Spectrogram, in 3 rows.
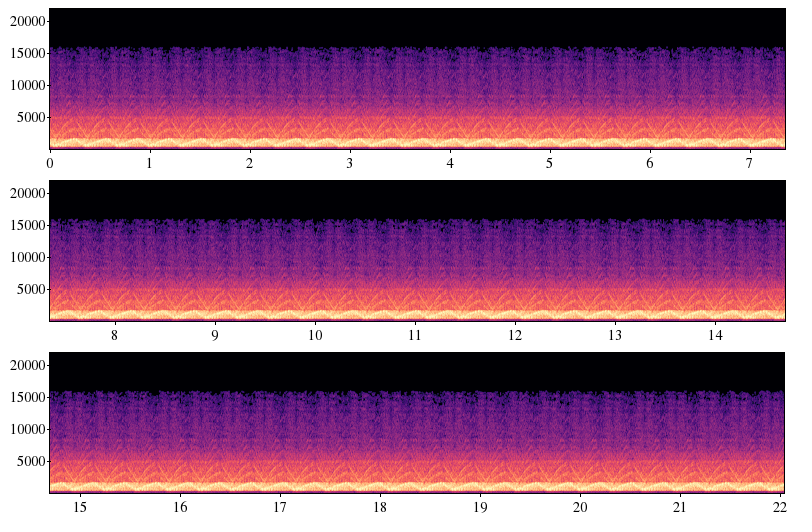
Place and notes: {
  "title": "hosingen, centre d'intervention, signals and alarm sounds - hosingen, centre dintervention, multifunctional siren",
  "date": "2011-09-13 11:13:00",
  "description": "This is the sound of a patrol car with a multifunctional siren that has different alarm signals.\nHosingen, Einsatzzentrum, Multifunktionssirene\nDas ist das Geräusch von einem Streifenwagen mit einer Multifunktionssirene, die verschiedene Alarmsignale hat.\nHosingen, centre d'intervention, sirène multifonctions\nCeci est le bruit d’une voiture de patrouille dotée d’une sirène multifonctions avec plusieurs signaux d’alerte.",
  "latitude": "50.01",
  "longitude": "6.09",
  "altitude": "500",
  "timezone": "Europe/Luxembourg"
}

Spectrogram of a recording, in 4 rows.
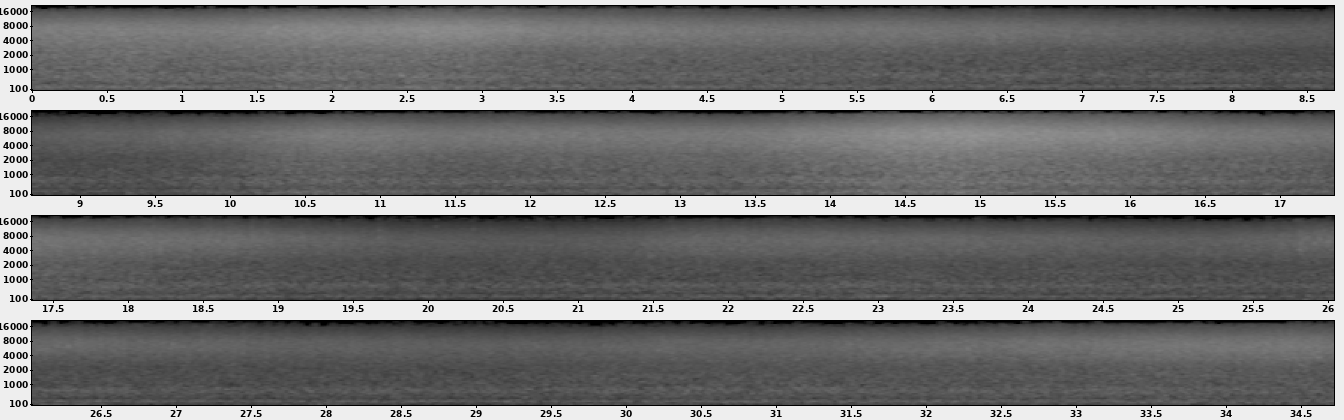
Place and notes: {
  "title": "Lone Pine, CA, USA - Aspen and Cottonwood Trees Blowing in Wind",
  "date": "2022-08-24 17:00:00",
  "description": "Metabolic Studio Sonic Division Archives:\nAspen and Cottonwood tree leaves rustling in the wind. Recorded in Cottonwood Canyon using H4N with to small lav microphones attached directly to the tree branches",
  "latitude": "36.44",
  "longitude": "-118.09",
  "altitude": "1643",
  "timezone": "America/Los_Angeles"
}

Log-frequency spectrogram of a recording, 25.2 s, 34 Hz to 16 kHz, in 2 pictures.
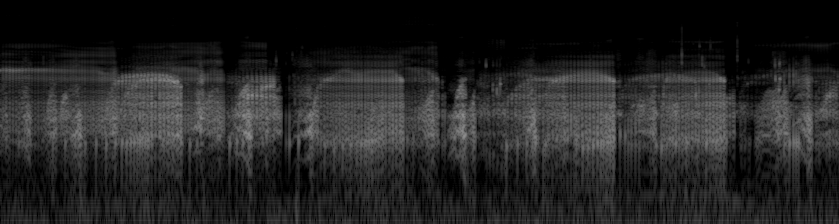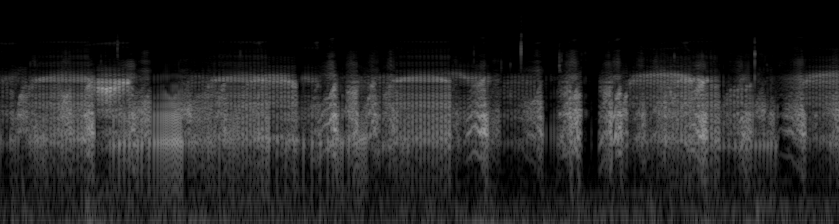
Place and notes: {
  "title": "Utena, Lithuania, frogs chorus on hydrophone",
  "date": "2019-05-24 20:10:00",
  "description": "very special season of the year. green beasts are everywhere, so let's listen to their chorus. hydrophone recording.",
  "latitude": "55.50",
  "longitude": "25.60",
  "altitude": "104",
  "timezone": "Europe/Vilnius"
}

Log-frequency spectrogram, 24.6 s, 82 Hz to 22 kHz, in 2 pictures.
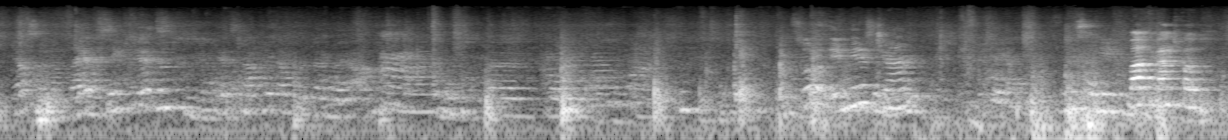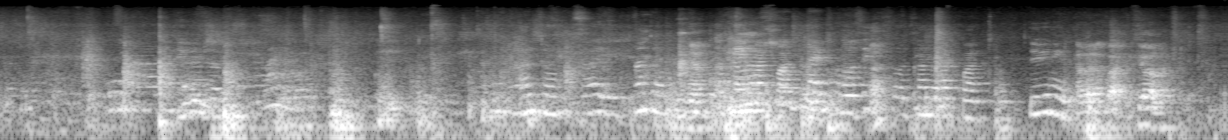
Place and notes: {
  "title": "Gesundheitszentrum Bergmannstr. - warteraum / waiting room",
  "date": "2009-03-03 11:00:00",
  "description": "03.03.2009 11:00 wartezimmer beim kinderarzt / pediatrist waiting room",
  "latitude": "52.49",
  "longitude": "13.39",
  "altitude": "44",
  "timezone": "Europe/Berlin"
}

